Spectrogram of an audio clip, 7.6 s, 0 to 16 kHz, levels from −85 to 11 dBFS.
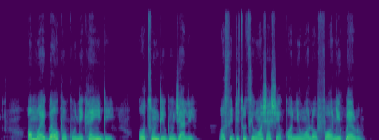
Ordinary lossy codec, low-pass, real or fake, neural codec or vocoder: none; 14.4 kHz; fake; codec, 44.1 kHz, 7.8 kbps, Pupu-Codec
